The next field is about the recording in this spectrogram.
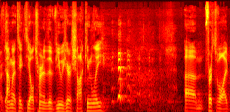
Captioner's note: everybody laughs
